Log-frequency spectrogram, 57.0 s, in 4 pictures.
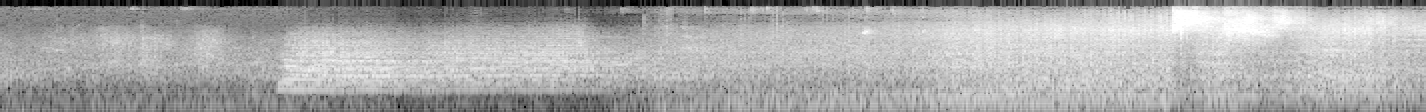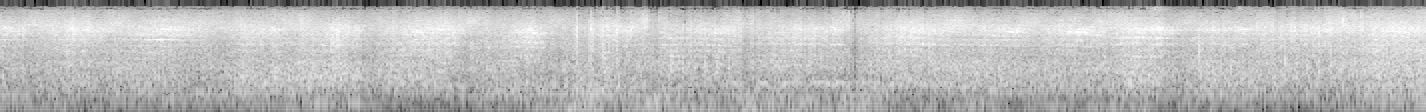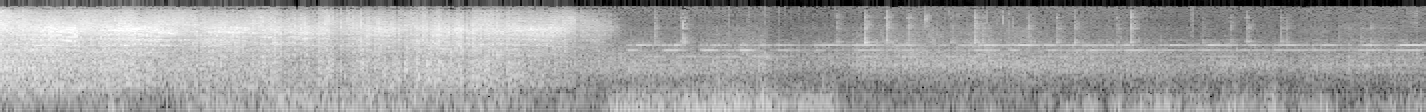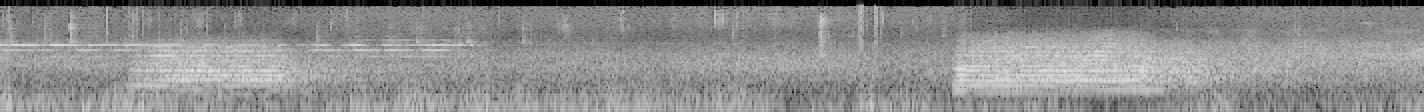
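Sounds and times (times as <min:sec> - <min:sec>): freight train rumbling: 0:00.0 - 0:57.0
locomotive horn chord: 0:02.8 - 0:06.6, 0:44.1 - 0:46.0, 0:52.3 - 0:54.9.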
